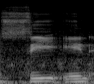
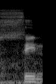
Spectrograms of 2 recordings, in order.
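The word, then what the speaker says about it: cin: So next we are having question number 124, the function C in and C out, don't read it as sin and scout, it's not the correct pronunciation।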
